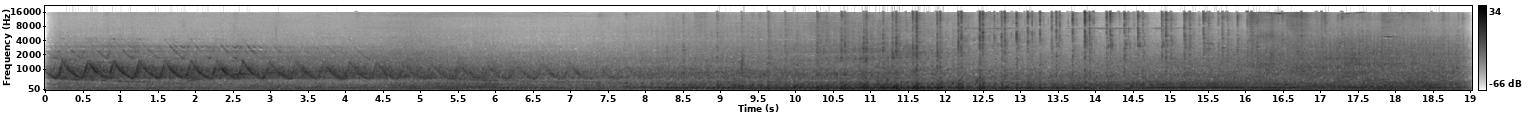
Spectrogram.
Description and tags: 0169 Ambulance and motorbike
Ambulance and motorbike engine.
20120212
